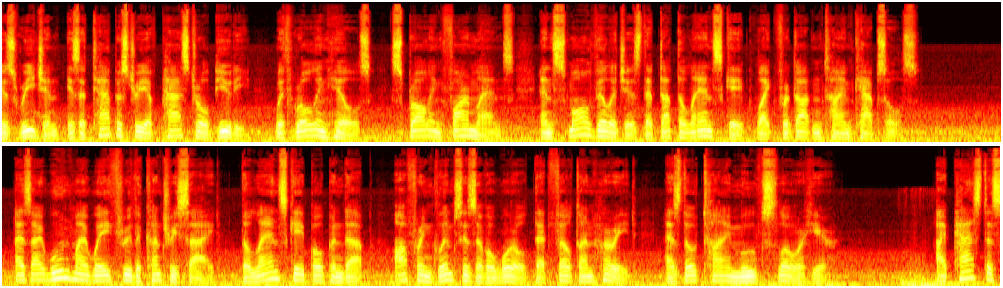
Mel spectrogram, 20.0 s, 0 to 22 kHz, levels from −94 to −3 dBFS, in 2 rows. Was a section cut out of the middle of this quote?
no; 0 cuts

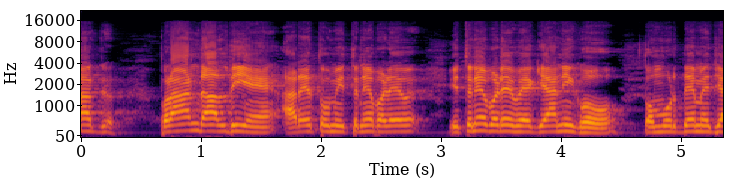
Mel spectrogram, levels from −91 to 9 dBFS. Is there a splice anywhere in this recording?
no; 0 cuts

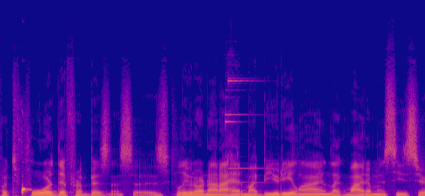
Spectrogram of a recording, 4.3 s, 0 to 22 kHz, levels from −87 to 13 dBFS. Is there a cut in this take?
yes; 1 cut; at 1.7 s

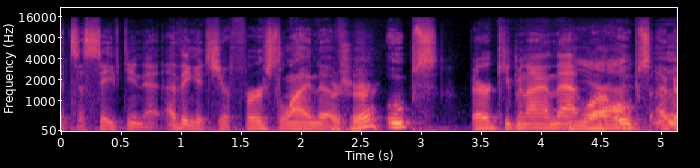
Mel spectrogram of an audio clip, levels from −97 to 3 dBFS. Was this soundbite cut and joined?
no; 0 cuts

